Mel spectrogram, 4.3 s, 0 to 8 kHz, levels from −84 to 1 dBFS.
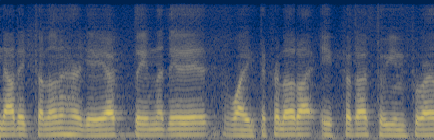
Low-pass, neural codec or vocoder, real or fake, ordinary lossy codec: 7.2 kHz; codec, 16 kHz, 0.5 kbps, FunCodec, trained on Chinese and English, 25 frames a second; fake; none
